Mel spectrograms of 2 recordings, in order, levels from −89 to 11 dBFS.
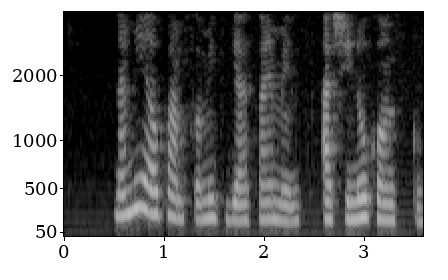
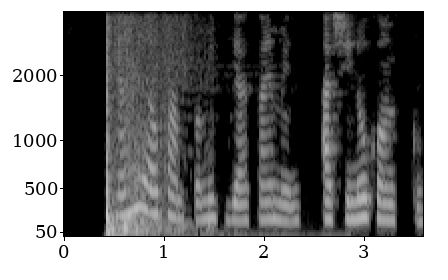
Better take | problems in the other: first | noise reduction (classical method spectral subtraction)

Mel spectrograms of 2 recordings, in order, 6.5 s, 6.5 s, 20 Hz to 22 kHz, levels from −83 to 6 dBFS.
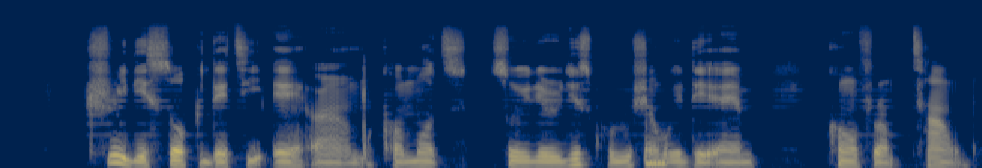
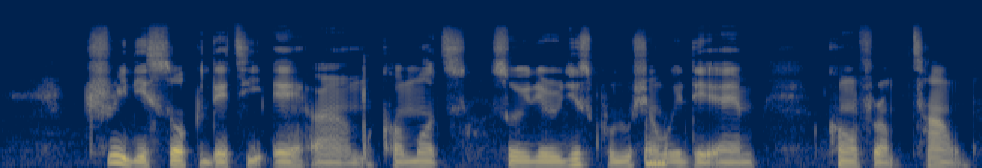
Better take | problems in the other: second | noise reduction (neural mask model DeepFilterNet 3)

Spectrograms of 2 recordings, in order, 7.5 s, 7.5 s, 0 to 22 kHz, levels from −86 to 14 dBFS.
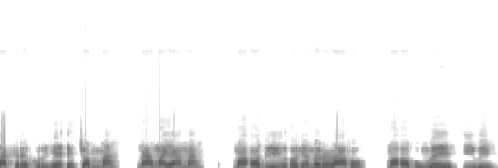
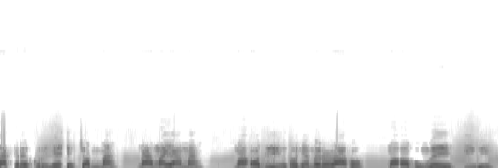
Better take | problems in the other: first | noise reduction (neural mask model RNNoise)

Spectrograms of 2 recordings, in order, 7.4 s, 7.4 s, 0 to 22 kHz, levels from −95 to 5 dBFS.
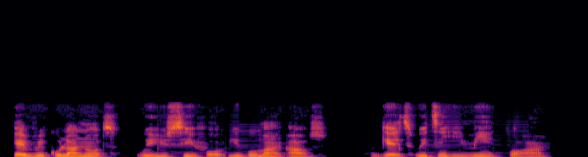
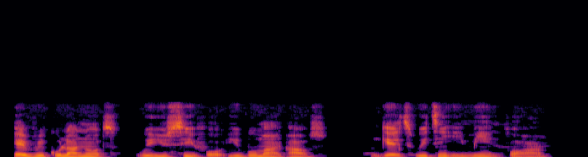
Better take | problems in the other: second | noise reduction (neural mask model DeepFilterNet 3)

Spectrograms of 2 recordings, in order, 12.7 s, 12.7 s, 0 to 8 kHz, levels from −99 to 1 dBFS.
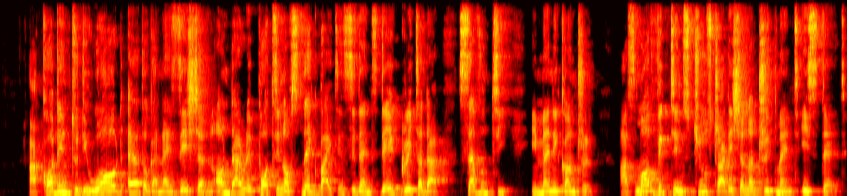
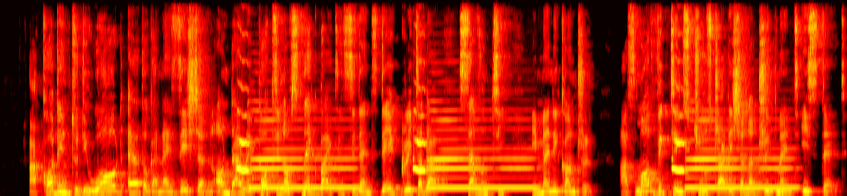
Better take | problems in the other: first | background sound (Wind instrument, woodwind instrument); 4 dB above the speech

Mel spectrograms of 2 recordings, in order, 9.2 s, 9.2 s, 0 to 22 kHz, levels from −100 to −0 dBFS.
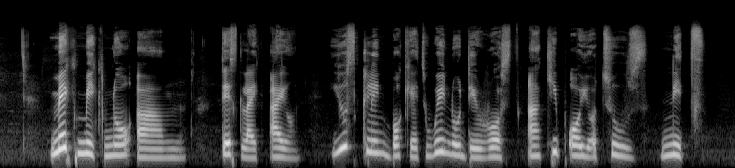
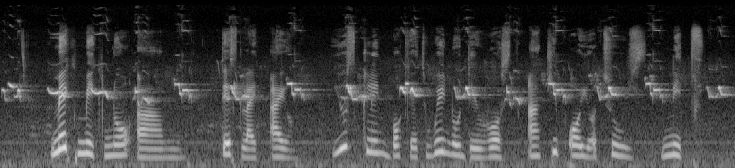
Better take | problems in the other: first | background sound (Bird vocalization, bird call, bird song); 2 dB below the speech

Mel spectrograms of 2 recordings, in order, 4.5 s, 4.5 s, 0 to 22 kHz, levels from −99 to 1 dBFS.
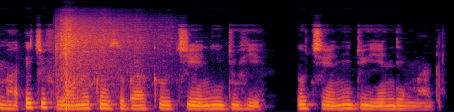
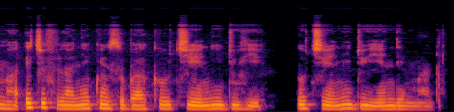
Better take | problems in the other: second | background sound (Shatter); 4 dB below the speech

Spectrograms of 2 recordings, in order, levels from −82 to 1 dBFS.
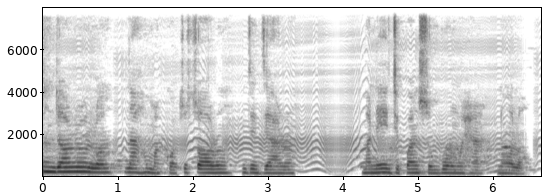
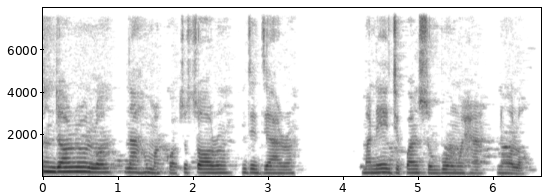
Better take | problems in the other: second | background sound (Screech); 15 dB below the speech

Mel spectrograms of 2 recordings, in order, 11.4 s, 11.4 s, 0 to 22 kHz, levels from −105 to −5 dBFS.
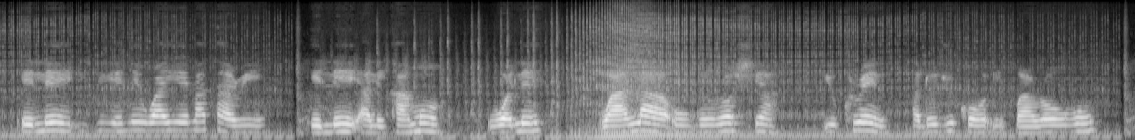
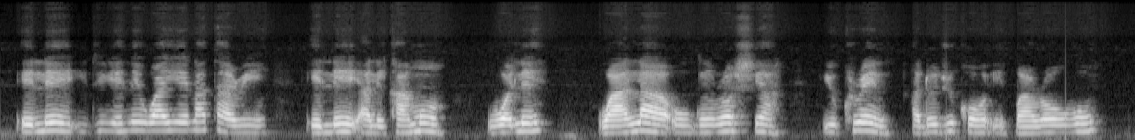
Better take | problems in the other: second | background sound (Accelerating, revving, vroom); 14 dB below the speech

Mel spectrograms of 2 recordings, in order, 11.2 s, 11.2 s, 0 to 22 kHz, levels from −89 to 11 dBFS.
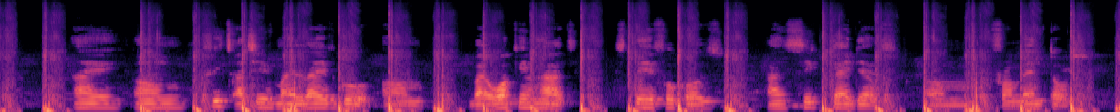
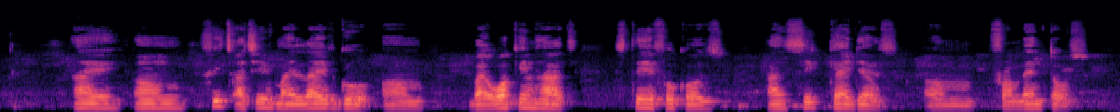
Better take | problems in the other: second | background sound (Walk, footsteps); 2 dB below the speech

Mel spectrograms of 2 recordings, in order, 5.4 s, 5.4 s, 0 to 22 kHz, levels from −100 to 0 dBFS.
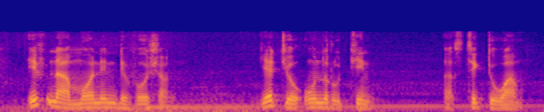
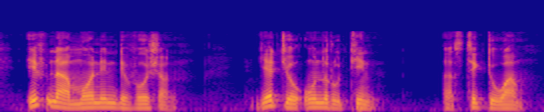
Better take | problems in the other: second | background sound (Walk, footsteps); 15 dB below the speech

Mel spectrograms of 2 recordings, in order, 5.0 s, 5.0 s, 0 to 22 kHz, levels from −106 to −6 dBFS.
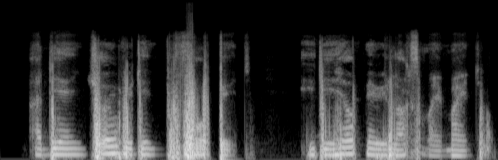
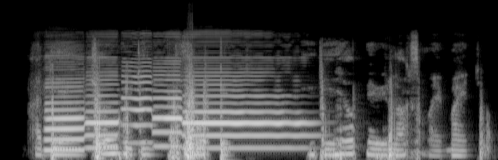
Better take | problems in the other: first | noise reduction (classical method log-MMSE)

